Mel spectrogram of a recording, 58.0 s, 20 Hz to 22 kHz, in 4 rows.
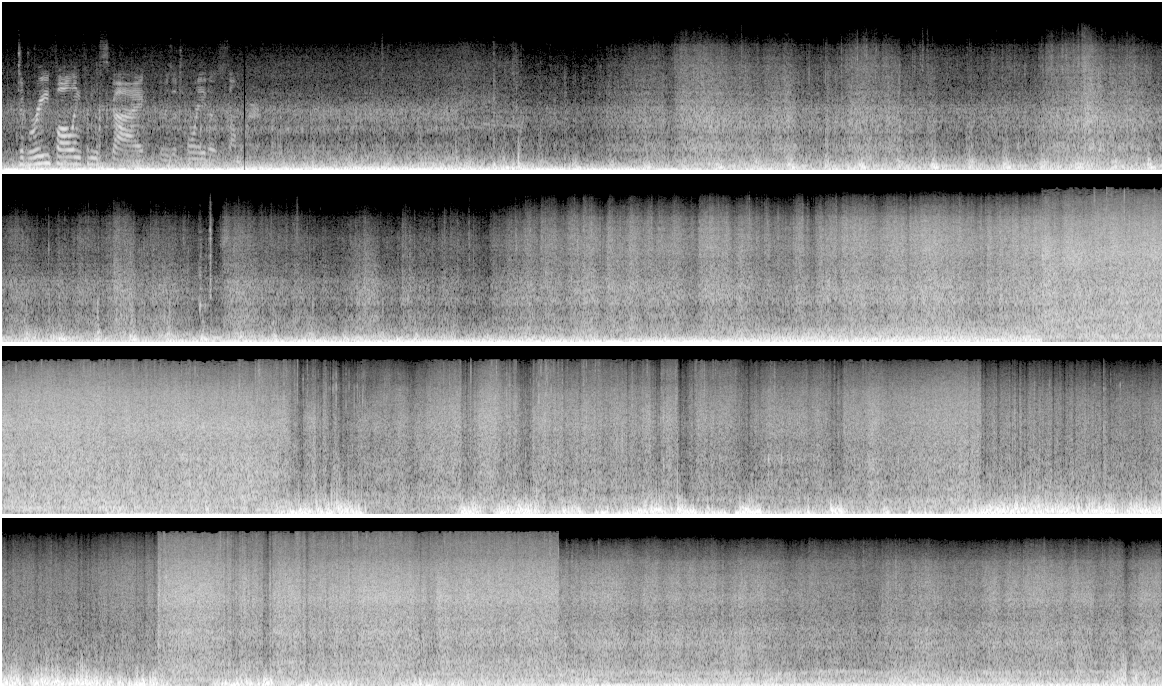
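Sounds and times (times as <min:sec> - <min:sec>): heavy rain on a vehicle: 0:00.0 - 0:58.0
low rumble: 0:00.0 - 0:58.0
strong wind: 0:00.0 - 0:58.0.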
